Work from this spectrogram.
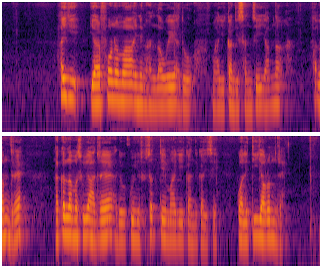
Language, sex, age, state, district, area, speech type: Manipuri, male, 18-30, Manipur, Bishnupur, rural, spontaneous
